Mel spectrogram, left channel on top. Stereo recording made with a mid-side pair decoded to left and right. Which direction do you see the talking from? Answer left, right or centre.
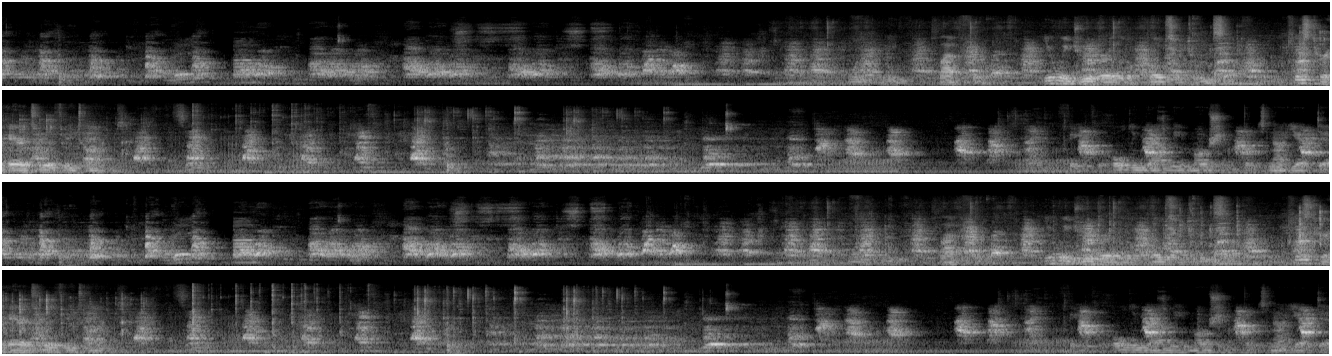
left.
